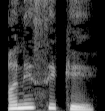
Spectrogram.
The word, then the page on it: ಅನಿಸಿಕೆ: anisike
